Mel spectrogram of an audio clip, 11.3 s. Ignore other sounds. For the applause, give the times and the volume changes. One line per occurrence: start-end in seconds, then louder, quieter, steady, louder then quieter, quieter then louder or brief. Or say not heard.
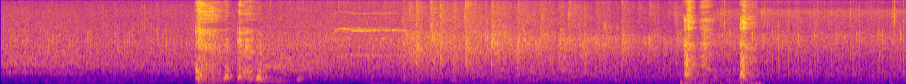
0.0-11.3 louder then quieter.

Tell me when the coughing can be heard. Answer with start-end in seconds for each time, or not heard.
2.4-3.8, 8.5-9.5.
